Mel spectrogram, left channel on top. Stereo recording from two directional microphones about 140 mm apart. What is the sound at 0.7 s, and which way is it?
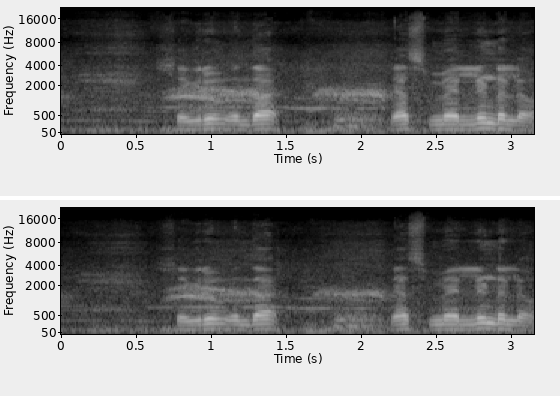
Speech, 20° right (ahead or behind).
